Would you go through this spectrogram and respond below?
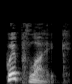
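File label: "whiplike", British English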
